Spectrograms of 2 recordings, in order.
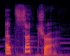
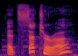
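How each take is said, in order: First: It is said with three syllables. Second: It is said with four syllables. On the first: "or the reduced version, etc. with three syllables" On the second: "with four syllables"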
